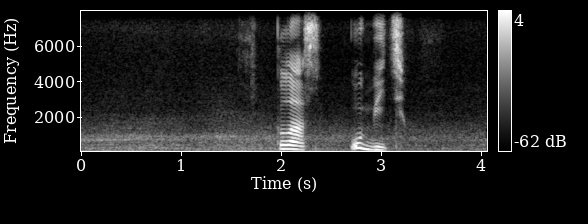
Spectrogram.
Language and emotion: Russian, neutral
